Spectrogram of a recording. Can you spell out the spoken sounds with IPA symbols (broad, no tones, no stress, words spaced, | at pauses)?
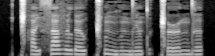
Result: ǁʰai̯savœl ɾœu̯ǁʰũ ŋɡũndẽtʷɘ ǁə˞ ndə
